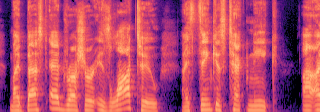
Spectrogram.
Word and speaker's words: Latu: latu or yeah right La Lau latu I think is how you say his first name they're taking latu add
